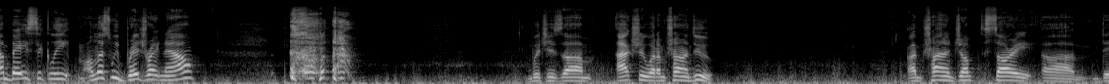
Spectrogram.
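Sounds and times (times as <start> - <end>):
man coughing: 2.9 - 3.7.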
